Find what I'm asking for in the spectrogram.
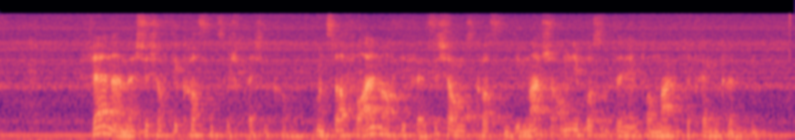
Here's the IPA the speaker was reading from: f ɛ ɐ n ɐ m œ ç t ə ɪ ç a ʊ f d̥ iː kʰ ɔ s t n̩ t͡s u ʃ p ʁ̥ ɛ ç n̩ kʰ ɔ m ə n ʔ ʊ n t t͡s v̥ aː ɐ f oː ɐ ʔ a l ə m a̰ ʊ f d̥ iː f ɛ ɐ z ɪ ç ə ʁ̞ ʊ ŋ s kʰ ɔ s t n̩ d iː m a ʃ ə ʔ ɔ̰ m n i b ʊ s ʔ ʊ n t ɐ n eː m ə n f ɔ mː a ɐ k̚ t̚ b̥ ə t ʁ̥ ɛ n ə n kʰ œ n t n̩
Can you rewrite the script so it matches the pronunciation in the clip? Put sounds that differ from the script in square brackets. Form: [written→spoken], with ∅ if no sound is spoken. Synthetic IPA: f ɛ ɐ n ɐ m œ ç t ə ɪ ç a ʊ f d̥ iː kʰ ɔ s t n̩ t͡s u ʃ p ʁ̥ ɛ ç n̩ kʰ ɔ m ə n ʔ ʊ n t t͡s v̥ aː ɐ f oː ɐ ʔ a l ə m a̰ ʊ f d̥ iː f ɛ ɐ z ɪ ç ə ʁ̞ ʊ ŋ s kʰ ɔ s t n̩ d iː m a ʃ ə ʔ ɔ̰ m n i b ʊ s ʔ ʊ n t ɐ n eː m ə n f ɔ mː a ɐ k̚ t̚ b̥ ə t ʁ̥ ɛ [n→ŋ] ə n kʰ œ n t n̩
